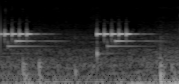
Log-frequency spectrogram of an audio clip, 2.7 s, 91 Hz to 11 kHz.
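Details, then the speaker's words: Wrecked 2020 Volvo after a crash, no coolant in it, bonnet open: four-tone electronic ding repeating about every one and a half seconds over a quiet idle; warning chime, owner suspects the open bonnet. "And that dinging's doing my head in. That's probably because the bonnet's open, isn't it?"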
